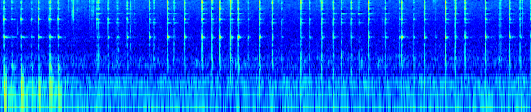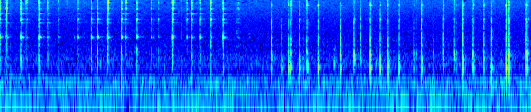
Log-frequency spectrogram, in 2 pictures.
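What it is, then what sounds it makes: Glass clamp-lid jar. Fingertips and short nails tap and clink on a small, clear glass storage jar with a glass lid and a metal wire clamp, held in both hands; the hollow jar looks empty. A steady run of quick, sharp glassy clinks follows, each dying away almost instantly, with a faint bright ring over a soft low background hum.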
